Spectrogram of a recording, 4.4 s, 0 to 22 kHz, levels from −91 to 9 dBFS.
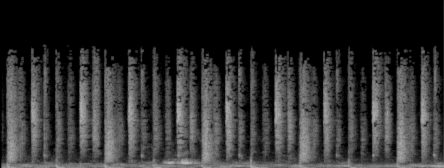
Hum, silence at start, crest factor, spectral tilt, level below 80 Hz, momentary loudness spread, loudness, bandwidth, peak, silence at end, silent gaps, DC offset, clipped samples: none; 0 s; 22 dB; -1 dB/octave; -42 dBFS; 6 LU; -24 LUFS; 16 kHz; -4 dBFS; 0 s; none; under 0.1%; under 0.1%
